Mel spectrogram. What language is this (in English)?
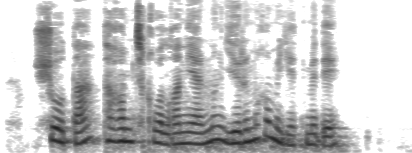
Uyghur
